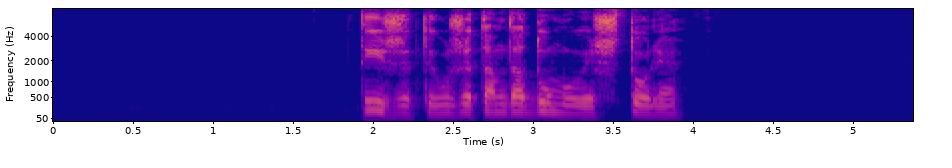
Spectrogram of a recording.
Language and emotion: Russian, angry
